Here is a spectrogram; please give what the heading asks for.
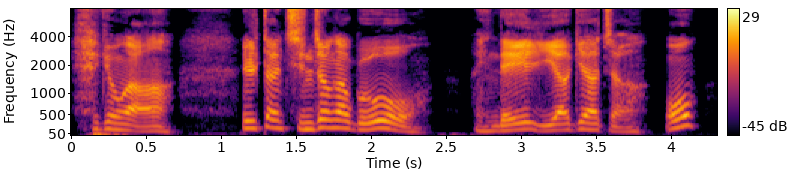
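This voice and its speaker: A man's voice: a little high, sing-song, a little slow, dry recording, clean studio sound. A man doing a flustered pleading husband. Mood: placating. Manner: pleading, placating.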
